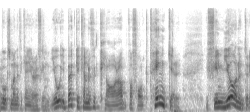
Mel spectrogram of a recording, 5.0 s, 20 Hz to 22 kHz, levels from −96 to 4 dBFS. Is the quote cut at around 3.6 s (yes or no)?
no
